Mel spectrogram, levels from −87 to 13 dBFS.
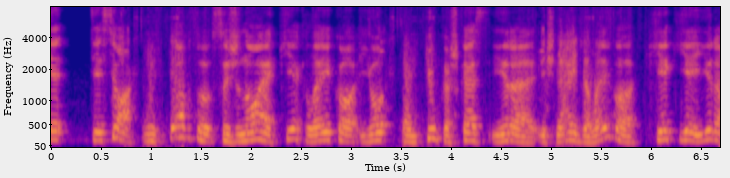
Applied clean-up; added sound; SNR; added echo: neural separator model SepFormer DNS4.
